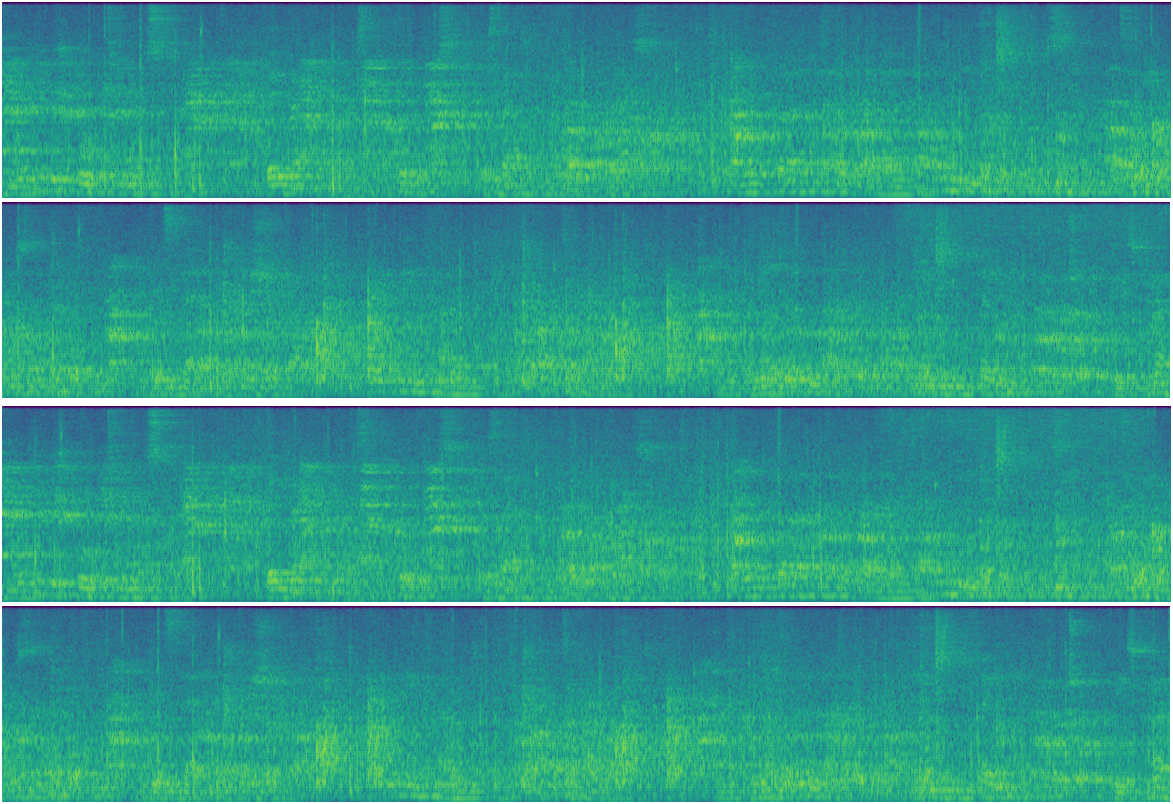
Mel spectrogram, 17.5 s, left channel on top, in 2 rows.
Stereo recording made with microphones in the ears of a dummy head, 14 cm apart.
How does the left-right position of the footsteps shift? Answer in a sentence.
In this clip you hear the footsteps go left and come back.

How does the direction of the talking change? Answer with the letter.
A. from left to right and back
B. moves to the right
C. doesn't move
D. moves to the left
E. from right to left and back
E.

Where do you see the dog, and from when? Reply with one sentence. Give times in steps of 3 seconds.
You can hear the dog on the right from 0 s, in the centre from 3 s and on the left from 6 s.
